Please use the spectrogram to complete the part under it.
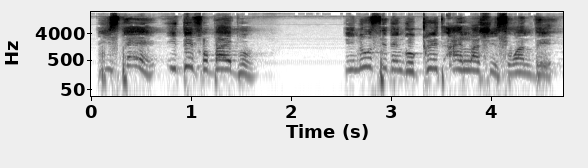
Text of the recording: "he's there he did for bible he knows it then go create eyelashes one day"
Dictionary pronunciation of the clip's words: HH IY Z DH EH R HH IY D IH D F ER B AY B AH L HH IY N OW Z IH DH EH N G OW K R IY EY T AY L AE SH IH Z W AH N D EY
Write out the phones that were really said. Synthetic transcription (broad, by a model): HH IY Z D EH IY D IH F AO B AY B AH L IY N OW S IH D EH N G OW K R IY EY T AY L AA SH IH S W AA N D EY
